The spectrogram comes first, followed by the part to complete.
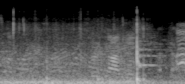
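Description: Rubber kickball kicked once near the end: a single sharp smack with a brief ring after it.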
